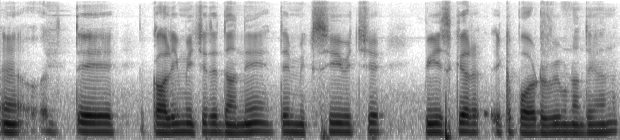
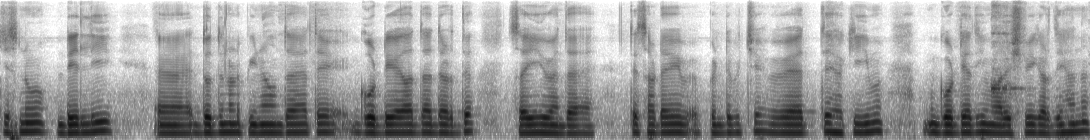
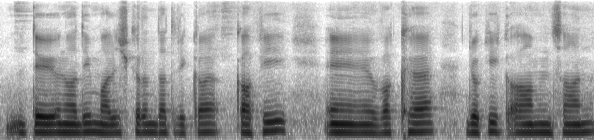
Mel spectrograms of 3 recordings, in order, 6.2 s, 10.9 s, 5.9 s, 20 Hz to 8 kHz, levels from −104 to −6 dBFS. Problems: none marked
